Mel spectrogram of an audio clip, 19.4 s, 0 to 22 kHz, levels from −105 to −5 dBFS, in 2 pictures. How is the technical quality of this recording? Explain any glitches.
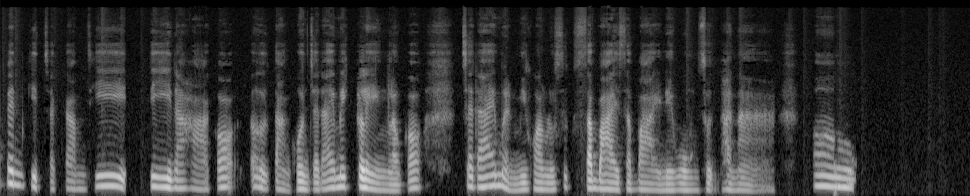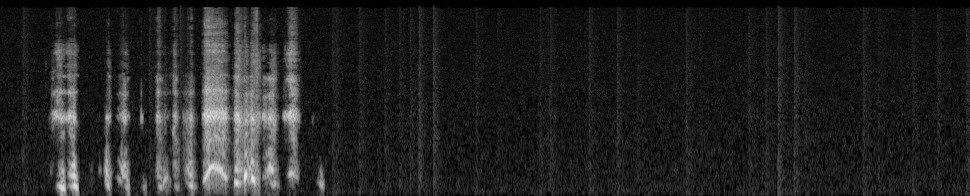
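One glitch stands out. Compressed frames skipped at 1.23–1.25 s: a run of coded frames never plays, so the speech jumps ahead about 70 ms, which fits roughly three 23.2 ms frames. The jump leaves an abrupt join where the missing audio was cut out.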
